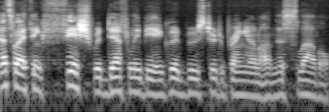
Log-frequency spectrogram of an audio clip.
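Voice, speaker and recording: Very fast speech from a man, pitch moving in an ordinary way. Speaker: gaming video host. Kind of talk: game commentary. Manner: hesitant, many fillers.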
